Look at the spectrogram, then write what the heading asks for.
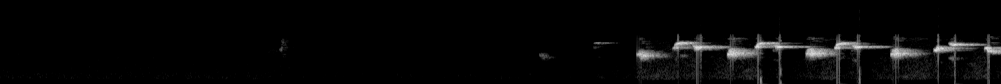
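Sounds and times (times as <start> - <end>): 
yellow-vented bulbul singing: 5.4 - 10.0.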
